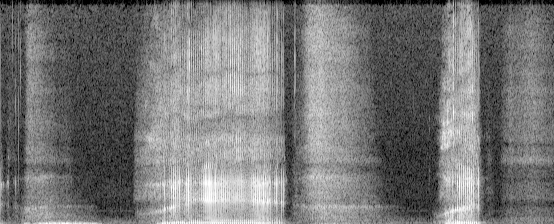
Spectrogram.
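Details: Loud, harsh rattling snores on inhalation with quieter breaths between, from a royalty-free sound-effect compilation of people snoring.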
